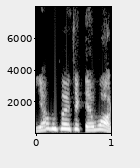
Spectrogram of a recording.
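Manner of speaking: high, rushed, meek, yielding voice.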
